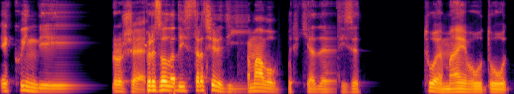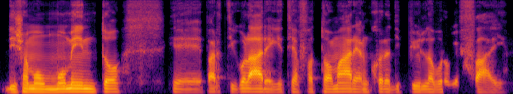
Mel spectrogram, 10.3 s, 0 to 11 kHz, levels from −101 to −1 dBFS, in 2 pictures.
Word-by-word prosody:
e 125 0 -1
quindi 105 -6 -2
proce 115 -3 +1
preso 155 +1 +8
la 145 - +6
distrazione 140 +2 +2
ti 105 -1 -8
chiamavo 110 0 +1
per - - -10
chiederti 95 -1 -5
se 100 +2 -6 0.5
tu - - +1
hai - - +3
mai 100 +2 +4
avuto, 95 0 +1
diciamo 100 +1 0
un 95 0 0
momento, 100 0 +2 0.5
ehm, 90 -2 -9
particolare 100 -2 0
che 90 - -10
ti - - -10
ha - - -4
fatto - - -6
amare 100 0 +1
ancora 95 +2 -5
di 95 0 -16
più 95 +2 -9
il 95 - -6
lavoro 90 -1 -5
che - - -12
fai. 80 0 -5
100 Hz, 185 wpm, -23 LUFS, 95-105 Hz, 0.5 s, preso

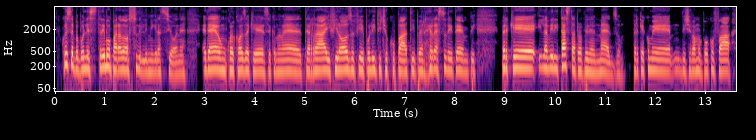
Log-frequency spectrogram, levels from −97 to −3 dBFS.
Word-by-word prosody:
Questo 225 0 +5
è - - -6
proprio 165 -2 -1
l'estremo 185 +3 +3
paradosso 160 +1 +1
dell'immigrazione 140 -4 -6 0.3
ed 155 +1 -3
è 165 0 +5
un 160 -2 0
qualcosa 155 0 0
che 145 -1 -1
secondo 145 +2 -7
me 145 -2 -1
terrà 155 +2 +2
i 155 -1 0
filosofi 160 0 +1
e - - +2
i - - -3
politici 155 0 -4
occupati 150 0 -1
per 150 0 -3
il 170 - -1
resto 170 0 -2
dei 155 -2 -3
tempi, 140 -3 -2 0.5
perché 175 -1 +5
il 185 - -9
la 180 - +5
verità 180 +3 +4
sta 185 -6 0
proprio 155 0 -3
nel 140 -2 -4
mezzo. 125 -5 -5
Perché 150 0 -5
come, 150 -2 -2
mhmm, 150 +4 -14
dicevamo 150 0 -5
poco 145 +3 -6
fa, 145 +1 +1
155 Hz, 170 wpm, -22 LUFS, 145-165 Hz, 0.5 s, Questo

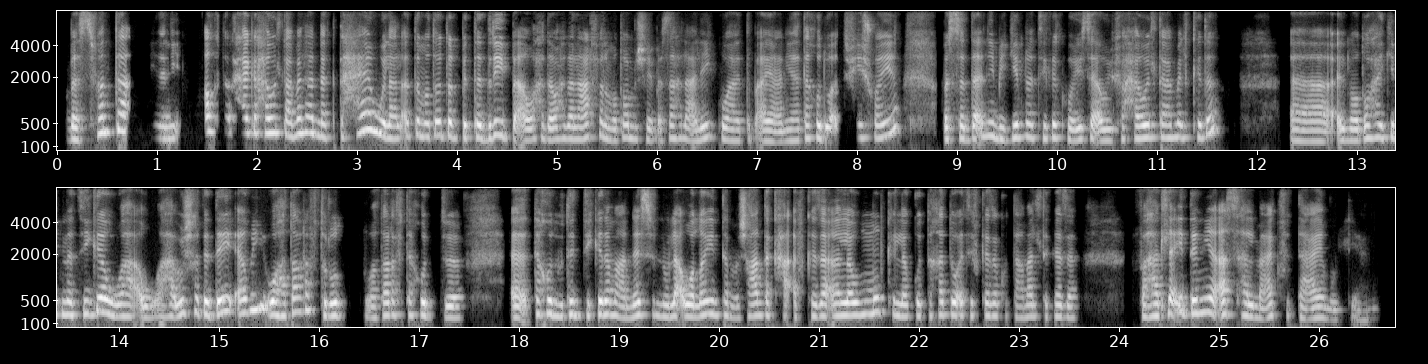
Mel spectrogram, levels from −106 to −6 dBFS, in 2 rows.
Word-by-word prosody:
بس، 205 -1 +2
فأنت 325 +3 +1 0.4
يعني 220 0 -4 0.2
أكتر 330 -1 0
حاجة 315 0 +1
حاول 315 0 +3
تعملها 305 +2 +1
إنك 255 -4 -1
تحاول 335 -7 +3
على 225 0 -2
قد 275 +2 -1
ما 255 -2 0
تقدر 270 +1 +3
بالتدريج 235 +2 +1
بقى - - +2
واحدة، 205 +1 0
واحدة، 220 +1 -1
أنا 215 - -1
عارفة 245 +3 -2
الموضوع 215 +2 -3
مش 215 -2 -5
هيبقى 185 -1 -7
سهل 230 +2 -5
عليك 230 +3 -2
وهتبقى 190 -2 -3
يعني 185 +2 -3
هتاخد 230 +2 0
وقت 210 - +1
فيه 235 - -9
شوية، 250 - -2 0.4
بس 210 0 0
صدقني 230 +4 +1
بيجيب 235 +3 -1
نتيجة 240 -1 -2
كويسة 210 -3 -1
أوي، 190 +1 +1
فحاول 220 +4 +1
تعمل 240 -1 -2
كده، 295 +11 -2 0.7
آآ 185 -2 -3
الموضوع 195 +3 0
هيجيب 240 +1 -3
نتيجة 240 +3 +4
وه 215 -3 +1
وه 195 +2 -3
ومش 250 +4 +1
هتضايق 250 +1 +5
أوي 315 +7 +4
وهتعرف 275 +7 +3
ترد 225 -3 +3 0.2
وهتعرف 230 +5 -3
تاخد 230 -2 +1 0.8
آآ - - +3
تاخد 250 -1 +1
وتدّي 230 +2 -1
كده 245 +2 +5
مع 230 -5 -2
الناس 230 +5 0
إنه 210 -2 -3
لأ 220 - +3
والله 220 +4 +4
أنت 235 -1 -4
مش 195 -1 -5
عندك 225 +1 -1
حق - - -2
في - - -14
كذا، 215 0 -1
أنا 220 - +1
لو 230 0 +6
ممكن 255 0 -2
لو 210 -1 +1
كنت 215 +1 -6
خدت 235 +2 -4
وقتي 230 0 +2
في - - -16
كذا، 220 -1 -3
كنت 220 -1 -15
عملت 205 +2 -7
كذا. 200 -2 -4 0.6
فهتلاقي 220 +5 +1
الدنيا 265 +1 +3
أسهل 225 -4 -1
معاك 210 +5 -4
في - - -15
التعامل 180 -6 -5
يعني. 160 +3 -19
230 Hz, 195 wpm, -23 LUFS, 210-250 Hz, 0.8 s, لو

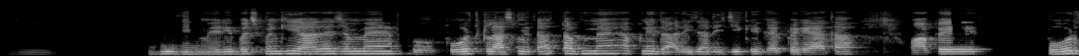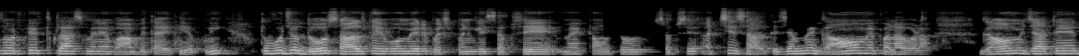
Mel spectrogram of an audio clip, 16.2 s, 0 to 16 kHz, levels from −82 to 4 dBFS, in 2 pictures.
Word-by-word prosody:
जी। 130 -1 -32 0.8
जी, 150 +1 0
जी, 140 - -4
मेरी 135 +2 -3
बचपन 145 +3 -2
की 165 +1 0
याद 150 0 +2
है 165 - +2
जब 160 0 -2
मैं 160 0 +1 0.2
फो 135 - -7 0.2
4th 150 +3 +1
क्लास 140 -2 +2
में 155 - 0
था, - - -1
तब 170 -1 +3
मैं 170 +1 -1
अपने 165 -1 -3
दादी 140 0 -2
जादि 140 -1 -3
जी 150 - +2
के 150 0 -4
घर 125 -4 -5
पे 140 - -1
गया 130 0 0
था। 145 - 0 0.5
वहाँ 125 - +3
पे 150 - +4 0.8
4th 170 +6 +3
और 180 -1 +2
5th 185 -1 -1
क्लास 165 -1 +3
मैंने 155 0 0
वहाँ 145 +2 +3
बिताई 120 -3 -3
थी - - -2
अपनी। 145 +8 -2 0.3
तो 170 - +1
वो 190 +3 +4
जो 190 0 +4
2 160 +4 +7
साल 155 0 +8
थे 165 - +3
वो 165 - +3
मेरे 160 0 +3
बचपन 145 +1 -3
के 150 - 0
सबसे 150 0 -1 0.2
मैं 140 0 -3
कहूँ 130 0 -5
तो 140 0 -5
सबसे 145 +3 -3
अच्छे 185 +2 -1
साल 155 -5 -1
थे, - - 0
जब 160 +2 +1
मैं 180 - +1
गाँव 165 +7 +5
में 180 - 0
पला-बड़ा, 130 -5 -1 0.4
गाँव 145 +4 +4
में 180 - +1
जाते 165 0 +2
हैं, 175 -1 +2
150 Hz, 235 wpm, -24 LUFS, 140-165 Hz, 0.8 s, साल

